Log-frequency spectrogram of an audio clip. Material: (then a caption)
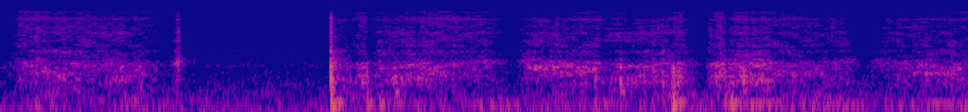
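Cardboard. An orange paintbrush's end and handle are dragged across the lid of a printed cardboard paint-set box resting on a dark table. The result is a steady, quiet scratching and rubbing that comes and goes in strokes, with one sharper tick near the middle.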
